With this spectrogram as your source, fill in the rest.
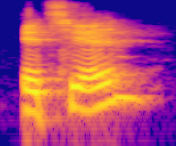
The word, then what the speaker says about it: Etienne: Etienne. Did I say that right? Etienne. Yeah, let's do it. This is the all pronunciation squad.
